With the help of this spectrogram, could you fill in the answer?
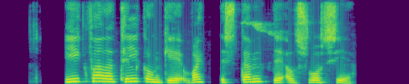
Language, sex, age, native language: Icelandic, female, 30-39, Icelandic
